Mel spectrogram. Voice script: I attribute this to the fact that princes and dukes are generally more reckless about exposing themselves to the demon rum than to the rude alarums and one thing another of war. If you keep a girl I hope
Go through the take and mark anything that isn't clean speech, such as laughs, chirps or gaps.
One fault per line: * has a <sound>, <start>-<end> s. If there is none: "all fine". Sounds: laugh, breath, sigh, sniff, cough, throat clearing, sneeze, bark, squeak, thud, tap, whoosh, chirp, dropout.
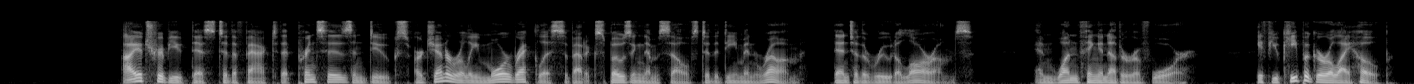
all fine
